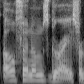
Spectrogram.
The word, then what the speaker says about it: Ophanim's Grace: okay, so it's called Ophanim's Grace.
